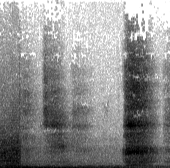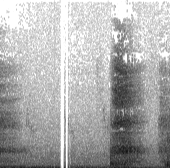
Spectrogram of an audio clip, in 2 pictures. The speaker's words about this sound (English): He stands in the doorway as she turns towards it. She gasps and holds her heart.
